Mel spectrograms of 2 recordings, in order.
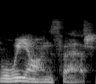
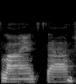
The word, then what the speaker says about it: Lion Sash: I've heard some people pronounce this as Leon Sash, and I'm like, I don't. No, it's Lion Sash. This is a lion, bro.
